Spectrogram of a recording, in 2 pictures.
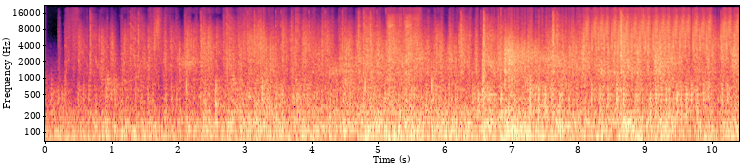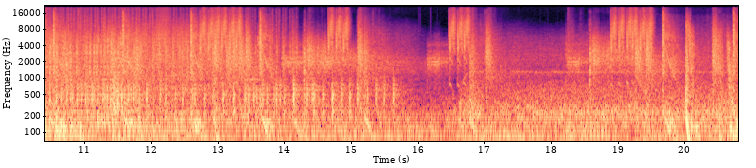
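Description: Weapons on spaceships fire in a steady dense barrage in the space combat game Starsector, with rapid overlapping shots and booms running nearly nonstop for twenty seconds and a short dip near the end.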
